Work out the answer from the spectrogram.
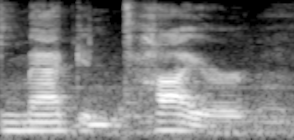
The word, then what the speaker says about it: McIntyre: MEC and ER and it's McIntyre but I I say his name like an mackinder and that was a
